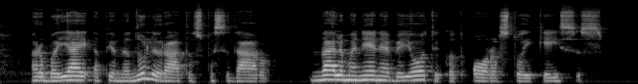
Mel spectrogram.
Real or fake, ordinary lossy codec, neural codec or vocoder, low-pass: real; Opus, 64 kbps; none; 19.8 kHz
